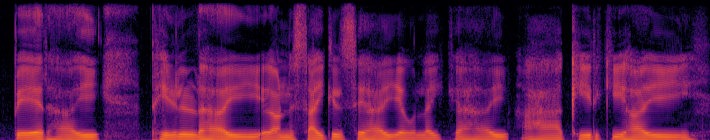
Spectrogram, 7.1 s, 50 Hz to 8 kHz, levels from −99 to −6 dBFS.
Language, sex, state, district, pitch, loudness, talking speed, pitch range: Bajjika, male, Bihar, Vaishali, 120 Hz, -39 LUFS, 120 wpm, 115-125 Hz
